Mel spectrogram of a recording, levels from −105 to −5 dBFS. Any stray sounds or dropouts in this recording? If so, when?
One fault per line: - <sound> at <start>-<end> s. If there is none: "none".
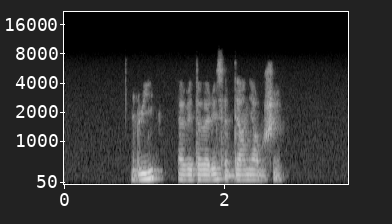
none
